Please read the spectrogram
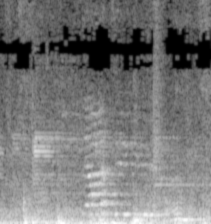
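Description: A young child's high-pitched voice calling out about a second in, with other voices around it.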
